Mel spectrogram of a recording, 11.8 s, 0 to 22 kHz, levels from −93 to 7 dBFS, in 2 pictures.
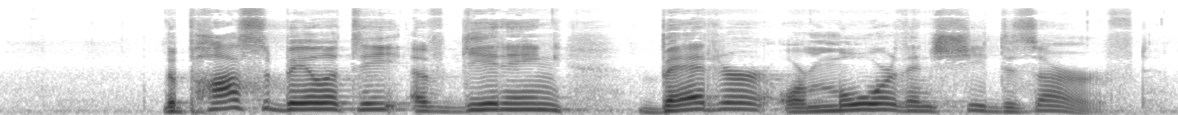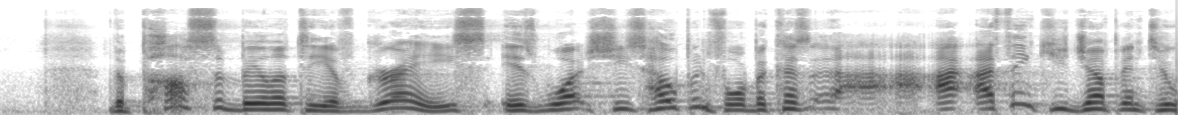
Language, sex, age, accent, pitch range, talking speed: English, male, 50-69, American, 170-225 Hz, 130 wpm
